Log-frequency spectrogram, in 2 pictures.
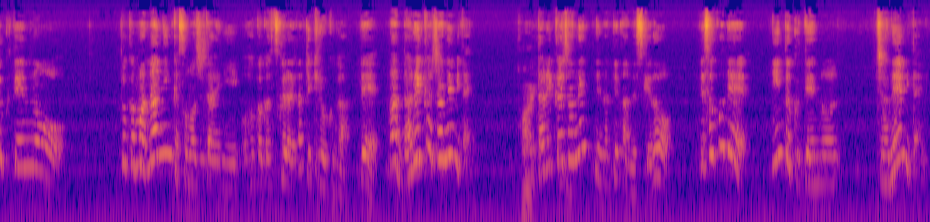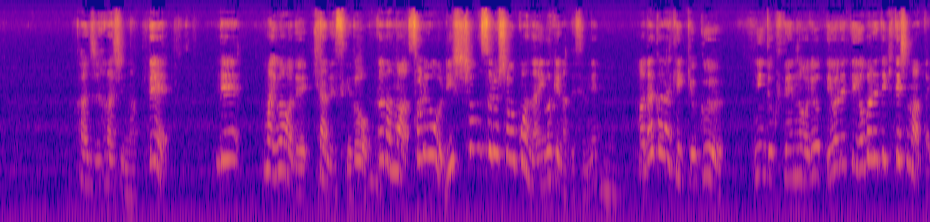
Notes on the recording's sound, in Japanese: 収録超ケアレスミスにより音質が悪いです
